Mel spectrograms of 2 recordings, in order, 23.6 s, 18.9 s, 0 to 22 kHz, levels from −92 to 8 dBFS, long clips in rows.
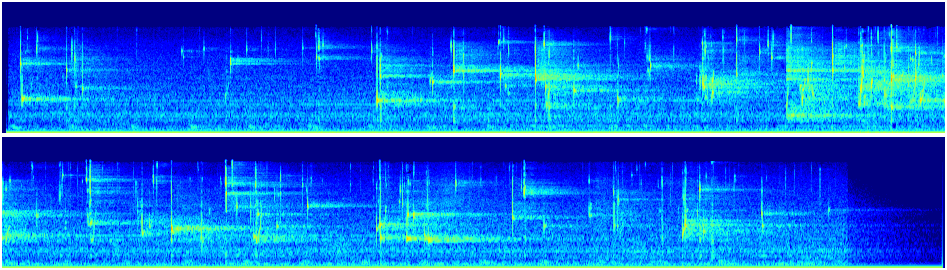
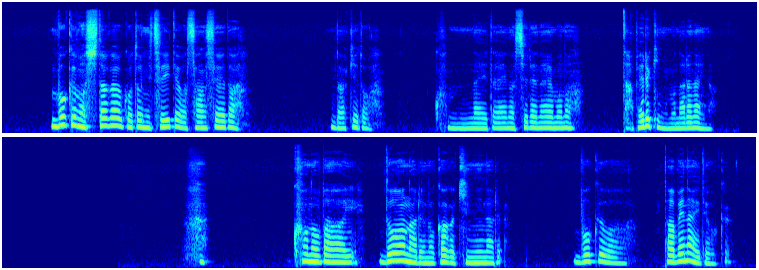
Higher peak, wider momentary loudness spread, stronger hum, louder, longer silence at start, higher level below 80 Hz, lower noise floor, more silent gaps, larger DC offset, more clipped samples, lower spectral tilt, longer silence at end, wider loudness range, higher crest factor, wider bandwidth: first, -2 dBFS vs -24 dBFS; first, 21 LU vs 18 LU; neither; first, -33 LUFS vs -40 LUFS; second, 0 s vs 0.6 s; first, -60 dBFS vs -84 dBFS; about the same, -71 dBFS vs -73 dBFS; second, none vs 9.21-10.88 s; first, 1% vs under 0.1%; neither; second, 0 dB/octave vs -5 dB/octave; second, 0 s vs 0.3 s; second, 10 LU vs 14 LU; first, 36 dB vs 20 dB; second, 11 kHz vs 17.5 kHz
